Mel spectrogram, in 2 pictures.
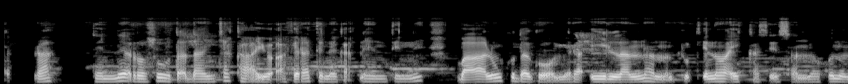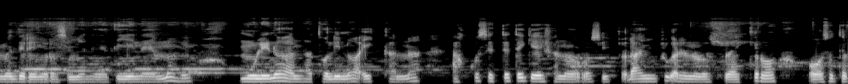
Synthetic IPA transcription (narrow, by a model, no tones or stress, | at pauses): ɾɐ | t̪ɛnːɛɾɔsʊːt̪ɐ̰d̪ɐnt͡ʃːɐka̰ːjɔ̰ʔɐ̰fɪɾʔɐt̪ɛnːɛɡɐ̰nːɛnt̪ɪnːɛbaːlʊŋkʊd̪ɐɡo̰ːmːɪɾɐ̰ʔiːlːɐnːɐnɐ̰t̪ʊkʼːɪnɔwaɪkːɐsɪ̰ːsːɐ̰nːokʊnʊmɛd̪ɪɾɛmɛɾɔsɪmɛnɛt̪ineːmːɔɦʊmʊlɪnɔwɐnːɐt̪ɔlɪnɔwa̰ʔɪkːɐnːɐʔɐkːʊsɛt̪ːɛt̪ːɛɡe̞ːʃɐnoːɾɔ̰sɪt͡ʃːɔᶑɐnt͡ʃːʊɡʼɐɾɛnːɔɾɔsʊɐkːɪɾɔʔo̞ːsɔt̪ːɛ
